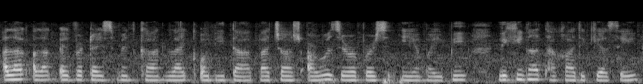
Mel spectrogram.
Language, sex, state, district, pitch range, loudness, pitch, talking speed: Nagamese, female, Mizoram, Aizawl, 195-210 Hz, -19 LUFS, 195 Hz, 150 wpm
